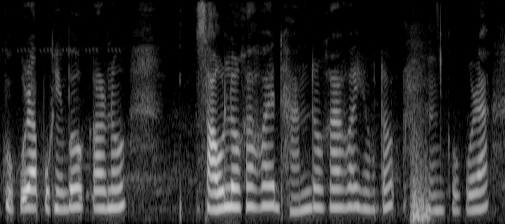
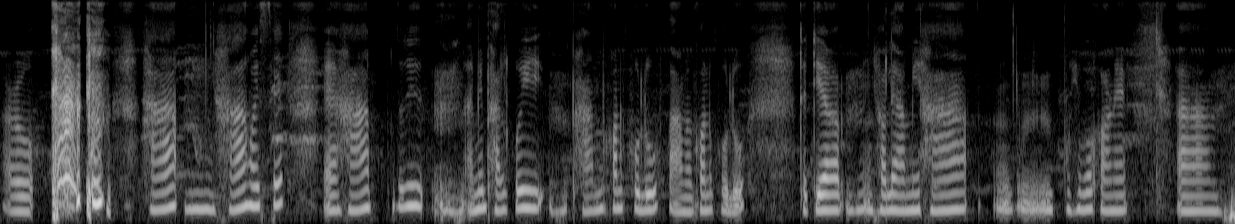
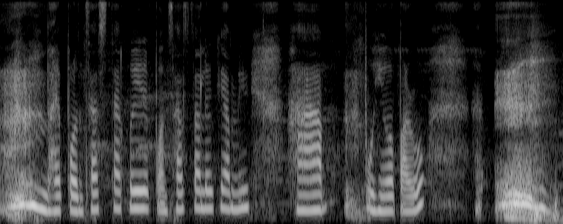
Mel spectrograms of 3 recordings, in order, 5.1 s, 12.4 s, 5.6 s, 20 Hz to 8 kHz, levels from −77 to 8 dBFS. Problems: constant background noise, continuous background conversations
